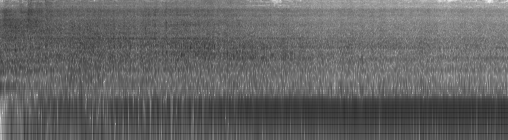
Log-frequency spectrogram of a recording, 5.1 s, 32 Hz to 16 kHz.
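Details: Freshly rebuilt 363 V8 in notch, new Diamond pistons replacing melted ones, Holley smart coil ignition, crank trigger, Terminator X EFI, just after first start: deep steady even rumble, no knocks or misses, no leaks.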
